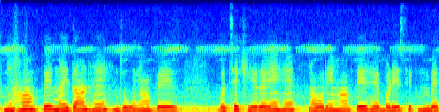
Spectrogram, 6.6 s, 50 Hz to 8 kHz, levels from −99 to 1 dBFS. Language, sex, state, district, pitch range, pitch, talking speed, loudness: Hindi, female, Delhi, New Delhi, 220-240 Hz, 230 Hz, 165 wpm, -14 LUFS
